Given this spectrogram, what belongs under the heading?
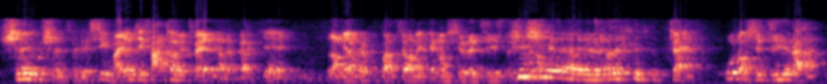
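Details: Adult male speaker (Italian); typical speech.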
